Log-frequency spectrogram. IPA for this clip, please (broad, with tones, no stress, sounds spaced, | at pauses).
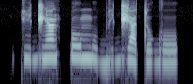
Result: k i˧ d͡ʒ ã˦ k͡p o˦ m u˦˨ b i˨˦ d͡ʒ a˦˨ t o˨˦ ɡ o˧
